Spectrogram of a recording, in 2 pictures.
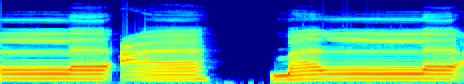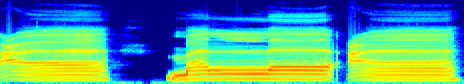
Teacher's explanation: kenapa dia ada bunyi e e yang sering kita sebut dengan memantul karena makhraj lamnya belum tuntas dia udah turun sedangkan huruf setelah lam sukunnya belum kita lafalkan akhirnya ada bunyi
